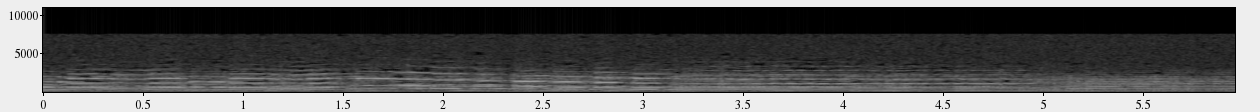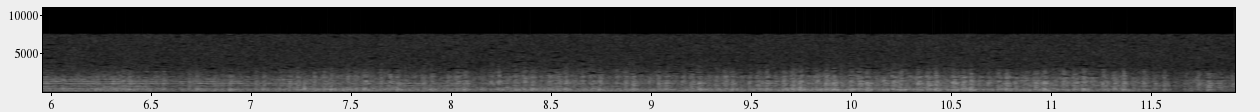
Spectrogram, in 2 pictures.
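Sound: car engine running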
